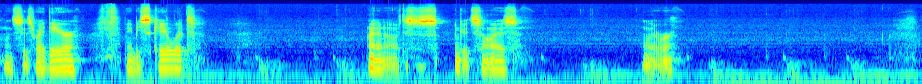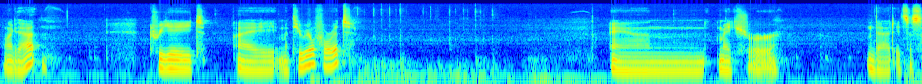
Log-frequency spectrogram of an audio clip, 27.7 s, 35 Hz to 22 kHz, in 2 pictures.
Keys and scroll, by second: 3.2-6.4 typing, 9.3-10.0 typing, 11.2-14.4 typing, 19.7-22.4 typing.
